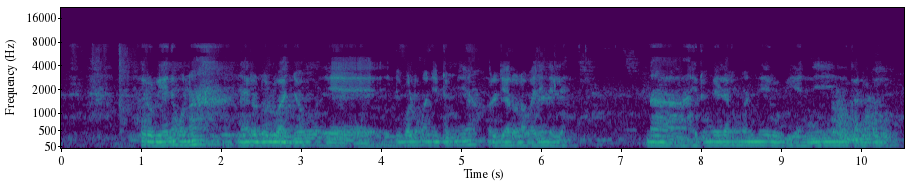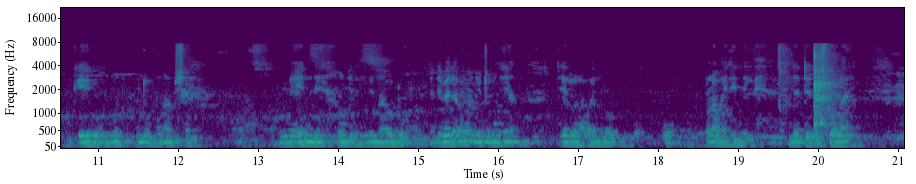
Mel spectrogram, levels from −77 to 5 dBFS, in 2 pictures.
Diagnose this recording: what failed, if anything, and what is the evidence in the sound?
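Codec stage: the speech carries a rough, hissy halo and a smeared, underwater quality for the whole clip, which points to likely Nellymoser compression at a low rate such as 32 kbps. Weak bands are replaced with noise. On a spectrogram there is nothing above 7.7 kHz, with speckled noise filling gaps between harmonics.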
